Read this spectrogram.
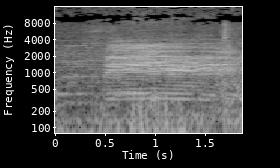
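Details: Cattle being unloaded from a truck, one of them angry; a steady, drawn-out low moo held for about two seconds, with music playing underneath.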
